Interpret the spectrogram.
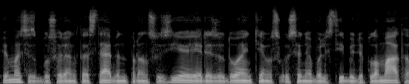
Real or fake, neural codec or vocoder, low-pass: real; none; 19.8 kHz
